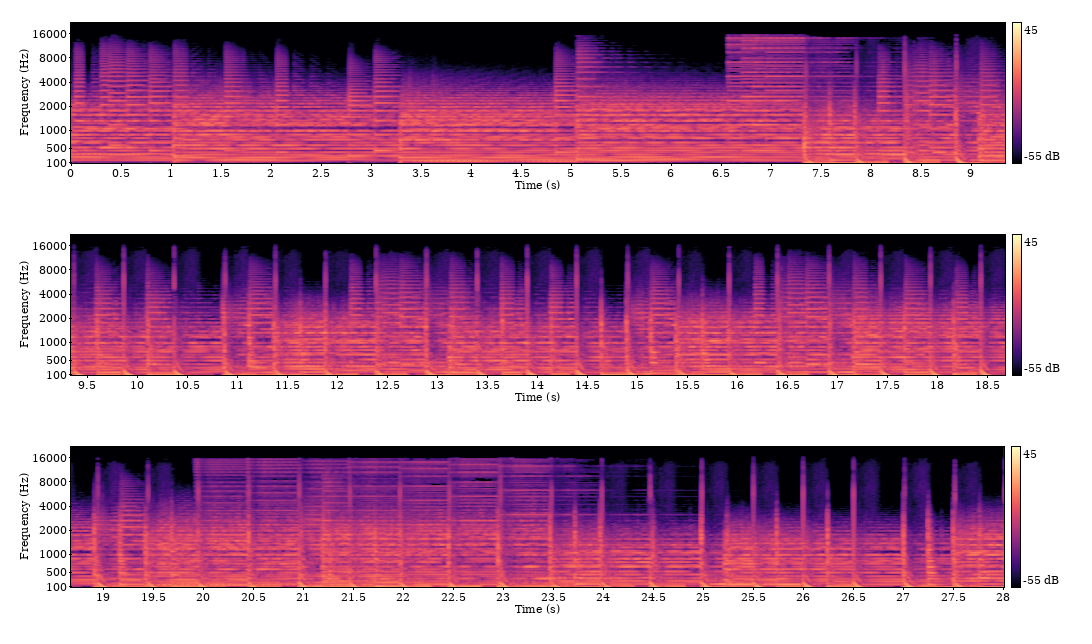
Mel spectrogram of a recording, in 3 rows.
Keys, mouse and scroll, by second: 5.5 scroll up 1, 6.4 click, 6.6 click, 7.8 click, 8.0 click, 8.5 scroll down 3, 8.8-9.9 middle drag, 9.9 KP_7, 10.8-11.8 scroll down 2, 11.8-13.9 drag, 15.8-17.3 middle drag, 17.3 1, 17.8-18.1 scroll up 1, 18.1-19.3 middle drag, 19.3 scroll down 2, 19.5-20.8 middle drag, 20.8 KP_3, 21.8-22.8 scroll up 1, 22.8 ctrl+r, 24.1-26.4 middle drag, 26.4-26.7 scroll up 2, 27.2 2, 27.6-28.0 middle drag.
